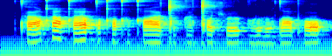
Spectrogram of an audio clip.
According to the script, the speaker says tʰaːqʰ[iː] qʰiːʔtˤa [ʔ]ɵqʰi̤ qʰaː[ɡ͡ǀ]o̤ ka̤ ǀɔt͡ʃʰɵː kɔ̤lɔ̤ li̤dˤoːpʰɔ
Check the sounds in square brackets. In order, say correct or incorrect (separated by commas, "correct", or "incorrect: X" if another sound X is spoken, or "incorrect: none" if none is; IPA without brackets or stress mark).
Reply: correct, incorrect: qʰ, incorrect: ǀ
